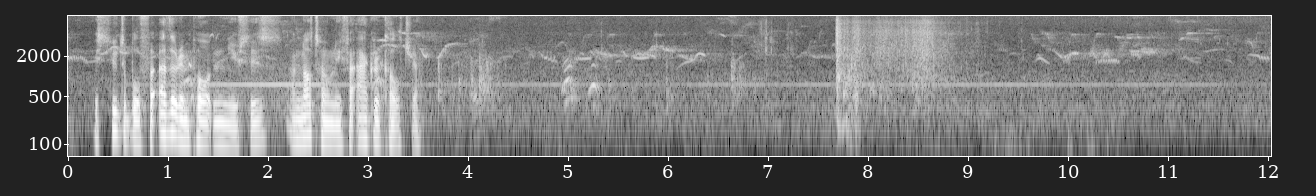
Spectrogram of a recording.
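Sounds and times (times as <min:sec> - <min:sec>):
faint steady hum: 0:00.0 - 0:12.0
small birds chirping: 0:00.0 - 0:12.0
bottle splashing in water: 0:07.7 - 0:09.0.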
